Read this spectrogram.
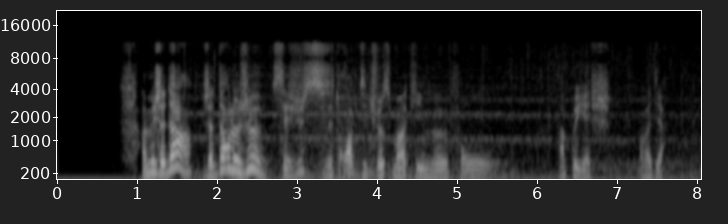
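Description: A young man talks with animation into a headset microphone, close by.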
